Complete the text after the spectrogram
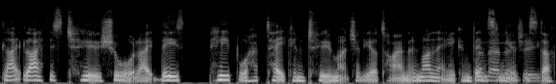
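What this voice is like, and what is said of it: Middle-class southern English accent. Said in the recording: “I've got quite a, you know, middle class southern English accent.”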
